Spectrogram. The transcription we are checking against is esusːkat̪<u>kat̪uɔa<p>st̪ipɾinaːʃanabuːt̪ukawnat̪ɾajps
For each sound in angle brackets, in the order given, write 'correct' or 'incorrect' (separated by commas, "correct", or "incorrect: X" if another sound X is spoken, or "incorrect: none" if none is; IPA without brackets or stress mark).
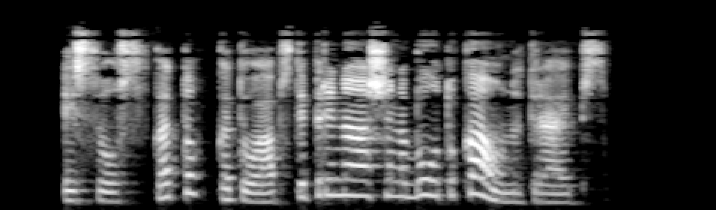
correct, correct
